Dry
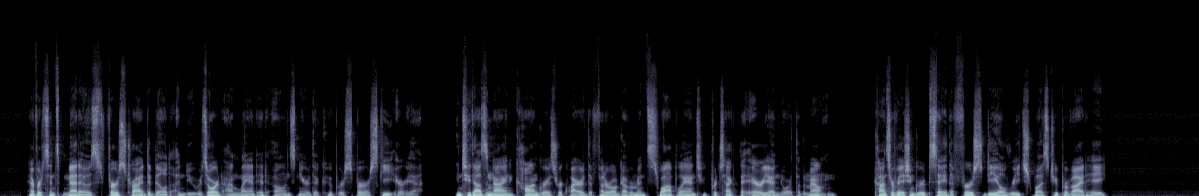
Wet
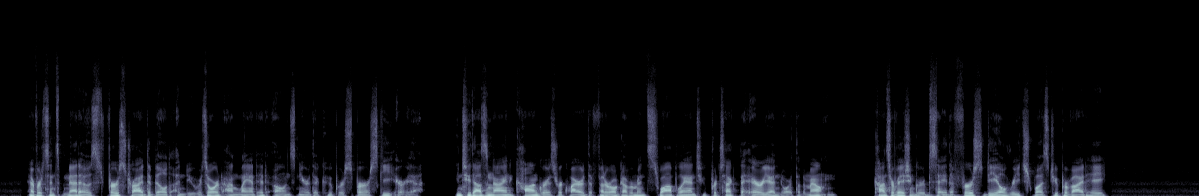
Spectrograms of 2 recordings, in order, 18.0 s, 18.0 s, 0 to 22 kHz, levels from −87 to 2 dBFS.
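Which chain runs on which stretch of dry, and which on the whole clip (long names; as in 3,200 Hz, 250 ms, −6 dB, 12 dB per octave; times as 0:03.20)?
0:13.63–0:14.47: mains-hum notches 50/100/150/200 Hz + downward compressor 5 to 1, threshold −25 dBFS
whole clip: drawn EQ curve 140 Hz 0 dB, 270 Hz −9 dB, 790 Hz +11 dB, 1,200 Hz +8 dB, 3,800 Hz −10 dB; brickwall limiter −12.5 dBFS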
